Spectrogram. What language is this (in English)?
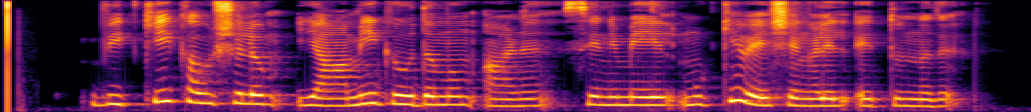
Malayalam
